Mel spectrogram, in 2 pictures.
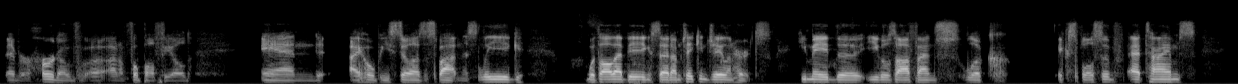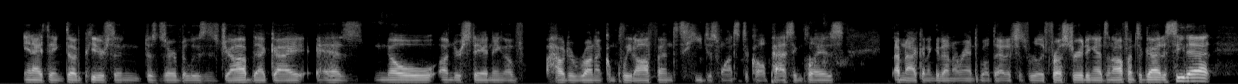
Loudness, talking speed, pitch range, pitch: -25 LUFS, 210 wpm, 100-115 Hz, 105 Hz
